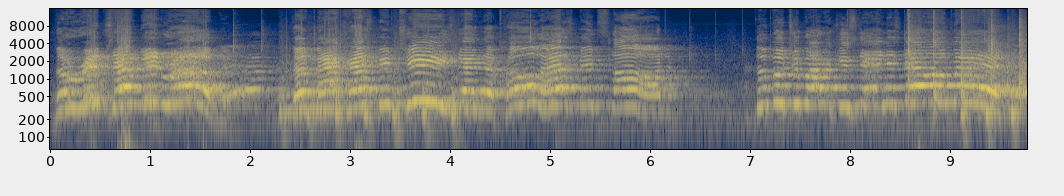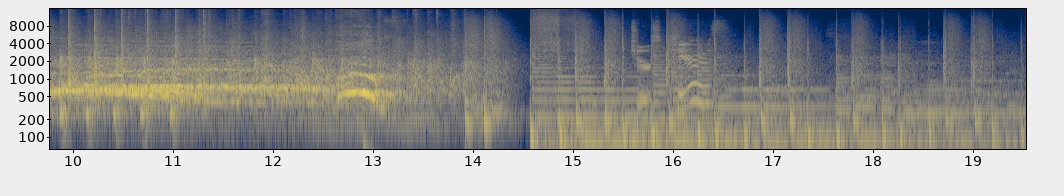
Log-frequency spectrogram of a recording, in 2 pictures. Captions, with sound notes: The ribs have been rubbed, the mac has been cheesed, and the cole has been slawed! The Butcher Barbecue Stand is now open! (crowd cheering) Whoo! (upbeat music) - Cheers. - Cheers.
